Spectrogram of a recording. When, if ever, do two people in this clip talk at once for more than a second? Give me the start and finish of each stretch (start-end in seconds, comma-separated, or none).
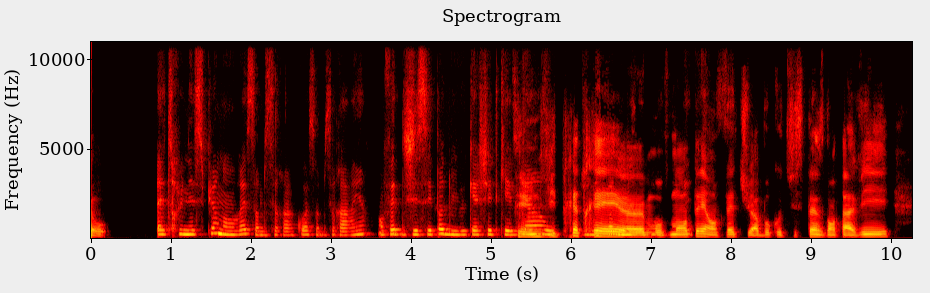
5.2-7.5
